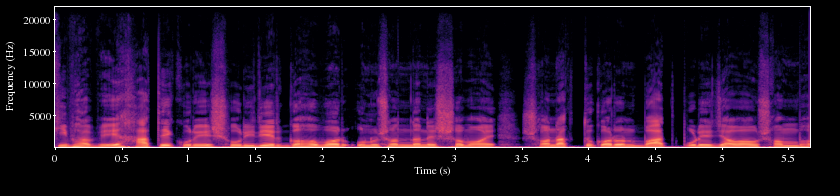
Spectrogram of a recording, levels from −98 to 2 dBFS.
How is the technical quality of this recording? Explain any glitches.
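No glitches or technical faults can be heard here.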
